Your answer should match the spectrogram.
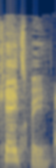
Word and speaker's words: Catesby: Yeah, I frankly have to admit, I don't know how to pronounce his name. – It's Catesby. – Catesby. – Yeah, Catesby. – Catesby it is.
